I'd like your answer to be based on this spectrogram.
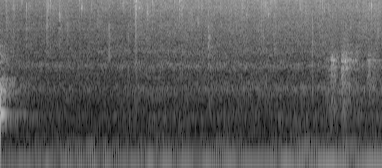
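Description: Dried red chillies fry in hot oil for Kerala-style rasam, giving a soft, even hiss with faint crackles, close by and steady, over a low constant hum and with no voices.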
